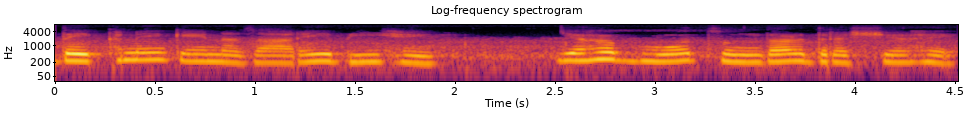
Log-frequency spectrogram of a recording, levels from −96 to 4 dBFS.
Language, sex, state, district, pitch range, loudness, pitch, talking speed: Hindi, female, Madhya Pradesh, Dhar, 200-230 Hz, -17 LUFS, 215 Hz, 135 wpm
